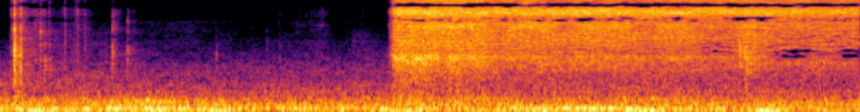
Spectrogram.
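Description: Rust-Oleum Prickly Pear high gloss spray paint hissing from a can onto glass, a faint bursty spray giving way to a loud steady hiss that continues to the end, close and without speech.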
